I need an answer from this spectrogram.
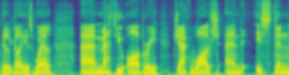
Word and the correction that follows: Iestyn: Hopkins. I hope i pronounced that name right. I think it's uh, Iestyn Hopkins.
